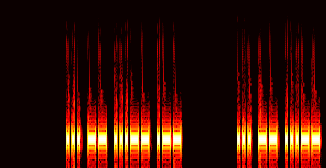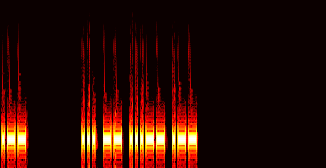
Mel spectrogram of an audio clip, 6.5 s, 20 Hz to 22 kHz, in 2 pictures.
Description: Morse code, heard as a keyed tone, about 47 wpm, 700 Hz. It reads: SM3W SM3W SM3W
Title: DXCC-100 Call Signs - 4 Characters - Repeated 3x - 45wpm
